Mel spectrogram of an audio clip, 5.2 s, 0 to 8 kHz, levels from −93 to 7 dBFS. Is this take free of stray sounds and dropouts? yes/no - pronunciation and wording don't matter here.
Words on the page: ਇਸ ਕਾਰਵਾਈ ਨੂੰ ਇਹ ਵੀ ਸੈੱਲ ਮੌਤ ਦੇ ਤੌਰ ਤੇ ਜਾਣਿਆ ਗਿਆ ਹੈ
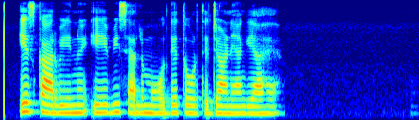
yes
